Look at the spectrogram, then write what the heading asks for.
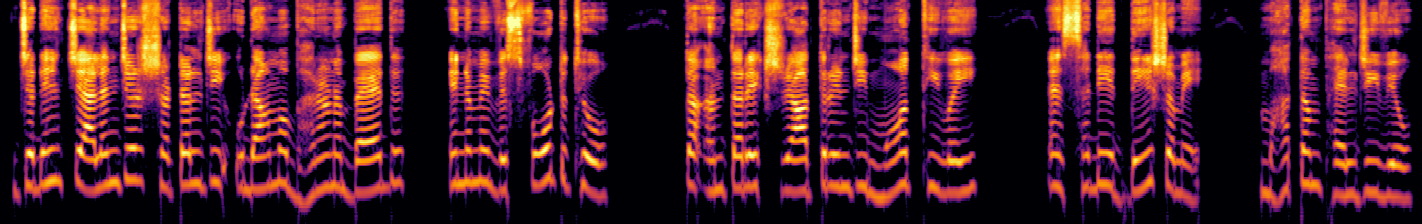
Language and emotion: Sindhi, sad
